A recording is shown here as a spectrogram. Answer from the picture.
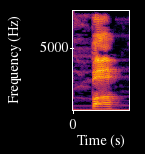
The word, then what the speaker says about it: pho: I said pho. – Like the soup. – Like the soup. Yeah, like the Vietnamese soup. – It's pronounced pho.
